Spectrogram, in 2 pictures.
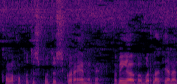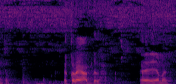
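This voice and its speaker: A man with an Indonesian accent teaching a religious lesson, emphatic, with drawn-out Arabic recitation that climbs sharply when he quotes. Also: mid-range voice, steady tone, darkish tone, a little hiss or hum. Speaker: Islamic teacher.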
